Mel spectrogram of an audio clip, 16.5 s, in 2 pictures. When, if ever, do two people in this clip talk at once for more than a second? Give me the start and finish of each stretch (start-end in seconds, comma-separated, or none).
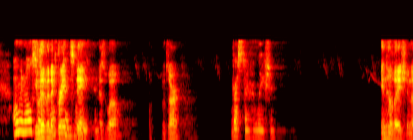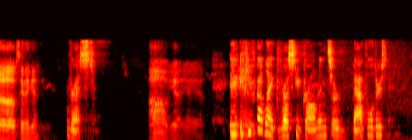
0.7-2.0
